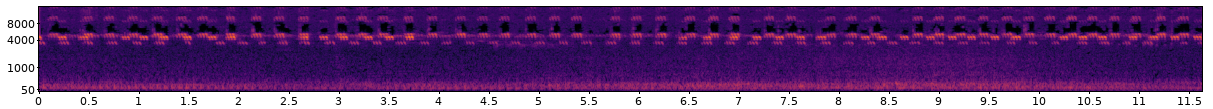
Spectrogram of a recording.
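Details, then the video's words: On a blooming summer meadow, crickets keep up dense, rhythmic high chirping, pulses stacked in quick trains from more than one insect, backed by low rumbling ambient noise. "Relaxing Cricket Sounds on a Summer Meadow"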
